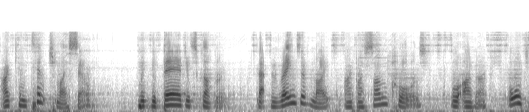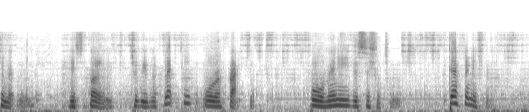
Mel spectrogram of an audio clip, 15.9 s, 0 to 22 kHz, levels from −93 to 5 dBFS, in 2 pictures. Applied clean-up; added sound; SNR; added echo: neural separator model SepFormer DNS4.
